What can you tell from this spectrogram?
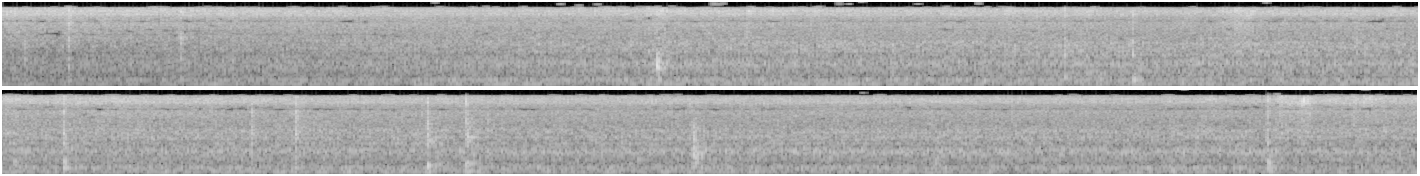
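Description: Diced tomatoes sizzling in a stainless steel frying pan as they are stirred with a plastic slotted spatula. The spatula taps or scrapes the pan now and then, about seven sharp clicks, over a steady low hum.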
